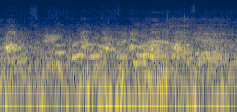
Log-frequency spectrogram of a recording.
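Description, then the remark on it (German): Several dogs bark and yip over a steady murmur of people talking, the barking frequent and overlapping, at a neighborhood school event combining dogs and kids. “Das hat was mit Hunden zu tun.”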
